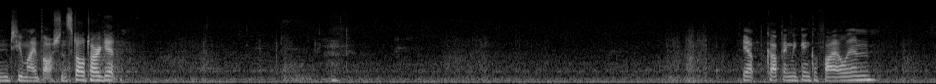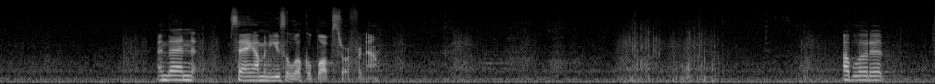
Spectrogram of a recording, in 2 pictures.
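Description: A woman speaks through a microphone in short bursts, with pauses.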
